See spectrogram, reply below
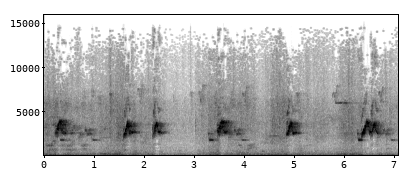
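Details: Hand-fed young red-whiskered bulbul, three months old, chattering all day with soft voice; short warbled phrases around the mid-high range, about six bursts over seven seconds with quiet gaps between.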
